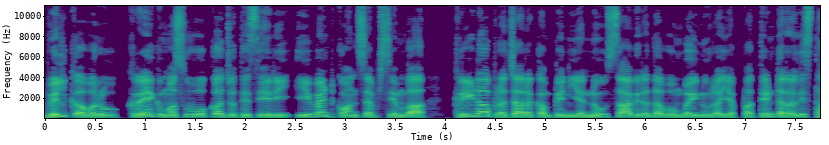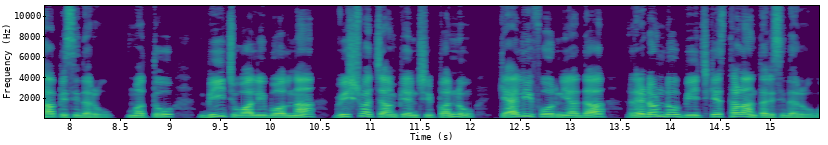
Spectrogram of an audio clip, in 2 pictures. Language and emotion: Kannada, neutral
